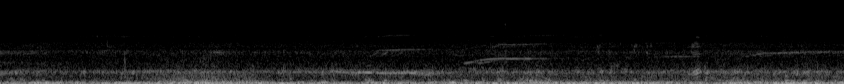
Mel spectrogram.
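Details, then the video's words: Underwater song from a group of six adult humpback whales off ʻEua island, Tonga: faint rising whistled sweeps and short upswept moans, repeated every second or two over a heavy low rumble of water noise. "Incredible up-close footage of singing humpback whales"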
